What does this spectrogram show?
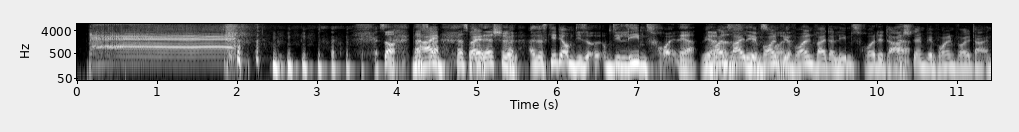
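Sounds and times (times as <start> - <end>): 
sheep bleat used as censor bleep: 0.0 - 1.9
laughter: 1.8 - 5.6, 7.6 - 9.0
speech: 3.8 - 11.4.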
